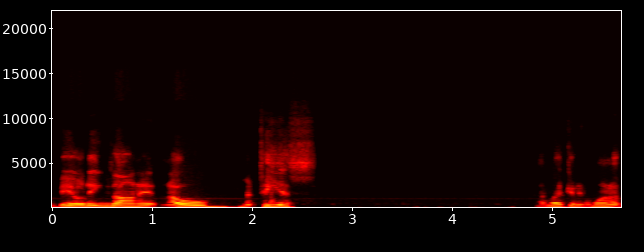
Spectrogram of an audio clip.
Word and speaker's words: Mateus: An old Matthias. I'm looking at one of those, and I remember that from back in the day. But I never considered that a cheap one. It's spelled Mateus, Matthias.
